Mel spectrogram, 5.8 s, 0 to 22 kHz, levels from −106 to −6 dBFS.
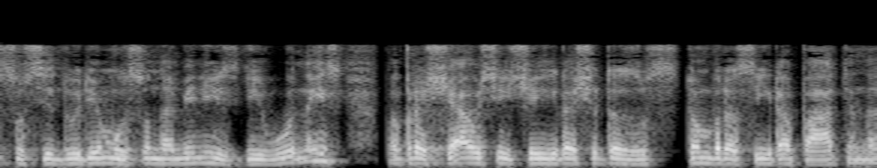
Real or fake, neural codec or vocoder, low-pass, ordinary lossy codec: real; none; 7.2 kHz; MP3, 48 kbps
